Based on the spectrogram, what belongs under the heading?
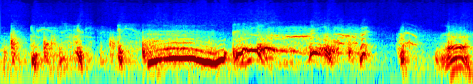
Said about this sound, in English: That's not a good sounding cough, brother.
